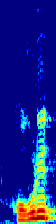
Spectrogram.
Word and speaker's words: 고구리: 모두 정말 정신 차려서 교과서를 바꾸고 고구려는 고구리로 고려는 고리라고 올바른 이름을 쓰지 않는 것을 강조하면서 강의를 마치도록 하겠습니다.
